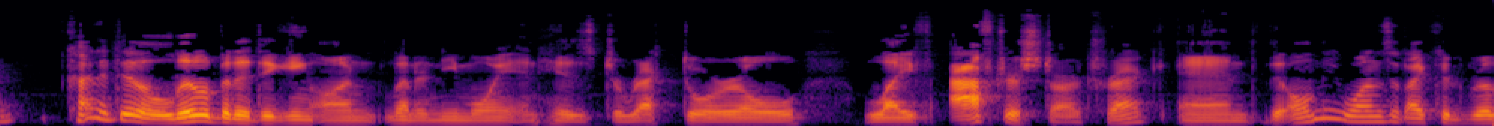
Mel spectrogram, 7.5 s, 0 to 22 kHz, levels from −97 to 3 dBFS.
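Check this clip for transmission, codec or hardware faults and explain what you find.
One fault shows up in the speech: damaged data in a compressed stream, from 1.54 to 1.57 s, right after "a little bit of". Corrupted bytes make the decoder misread the frame and lose sync until it finds the next header, producing a brief glitch. A spectrogram shows a short break in the normal pattern, and the waveform shows a ragged discontinuity.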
